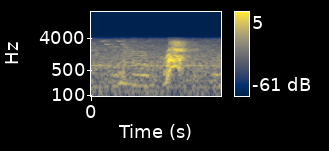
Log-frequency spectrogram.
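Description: A single sharp, mid-pitched bark from an English Cream Dachshund against a quiet background hum.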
